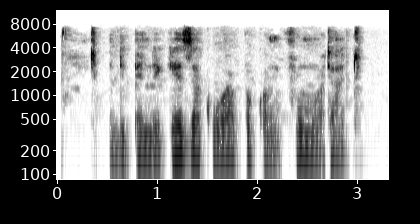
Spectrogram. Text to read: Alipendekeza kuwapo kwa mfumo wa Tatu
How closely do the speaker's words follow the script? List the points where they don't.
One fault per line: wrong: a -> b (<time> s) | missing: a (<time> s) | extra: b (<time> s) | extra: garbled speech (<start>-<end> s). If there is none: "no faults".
no faults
